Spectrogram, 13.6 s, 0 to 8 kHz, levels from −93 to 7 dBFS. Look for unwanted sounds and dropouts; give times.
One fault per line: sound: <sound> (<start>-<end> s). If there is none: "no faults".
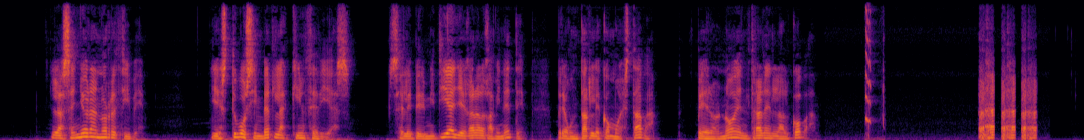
sound: squeak (10.8-11.1 s)
sound: laugh (12.2-13.0 s)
